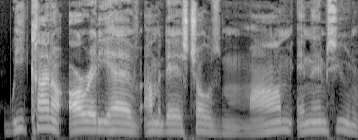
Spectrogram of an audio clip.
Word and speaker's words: Amadeus: play, and some people were theorizing it was Medus. Is that how you say his name? Amadeus.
